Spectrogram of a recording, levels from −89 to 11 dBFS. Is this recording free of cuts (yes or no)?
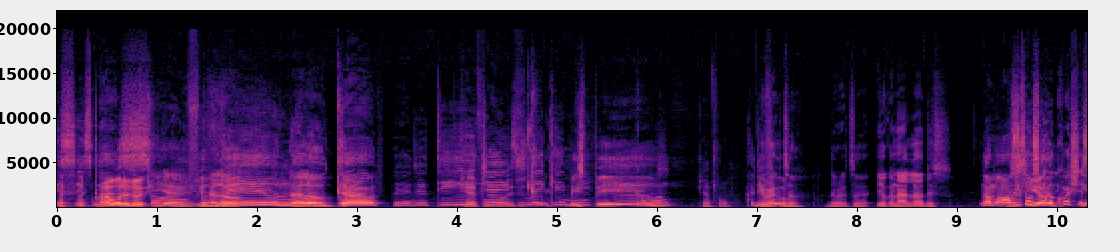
yes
